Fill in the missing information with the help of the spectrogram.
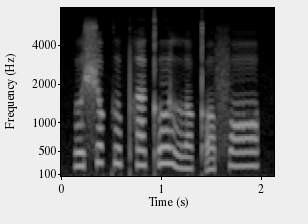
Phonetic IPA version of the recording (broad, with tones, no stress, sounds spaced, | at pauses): ʊ˨ ʃ ɔ˥ k ʊ˦ pʰ ɐ˦ kʼ o˥ lː ɔ˩ kʼ ɔ˩ f ɔ˦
